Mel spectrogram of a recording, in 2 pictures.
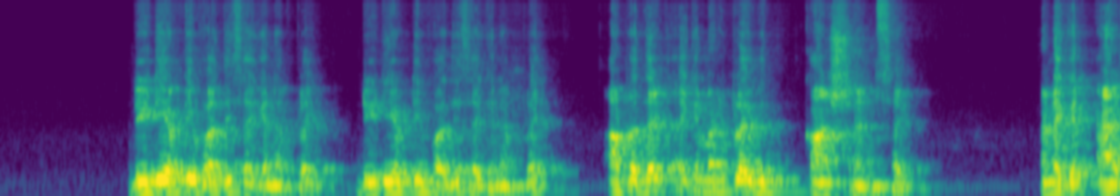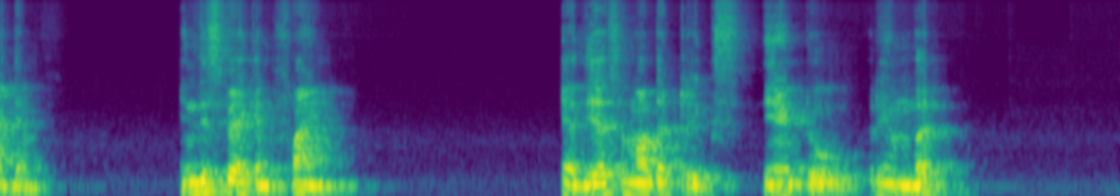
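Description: A young man explains calmly through a microphone in an online call.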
